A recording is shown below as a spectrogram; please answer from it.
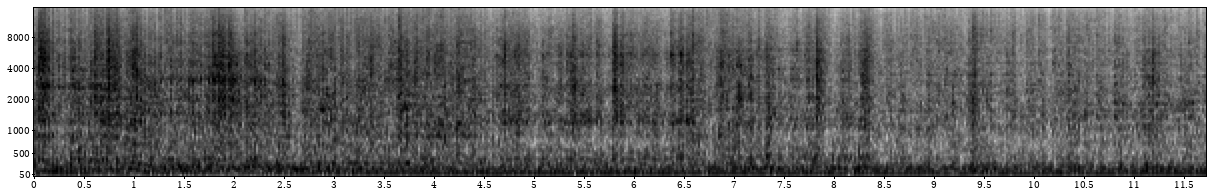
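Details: Drift car at VIR after two days of clutch and throwout bearing repairs: strong, even low engine drone with small throttle blips; idles cleanly with no grinding or chirping, and the clutch works.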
